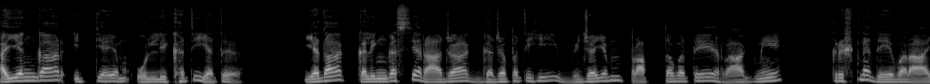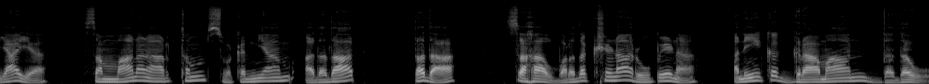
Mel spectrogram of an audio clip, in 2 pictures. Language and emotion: Sanskrit, neutral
